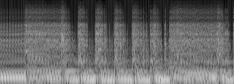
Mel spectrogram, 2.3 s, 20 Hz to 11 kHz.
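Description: Distorted electric guitar played through a Zoom G3Xn multi-effects high-gain patch (overdrive, amp model, compressor, cabinet and EQ), a held chord giving way about a quarter second in to a fast chugging riff with short gaps between the notes. The EQ block is switched on, making the mids and highs a bit more present.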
